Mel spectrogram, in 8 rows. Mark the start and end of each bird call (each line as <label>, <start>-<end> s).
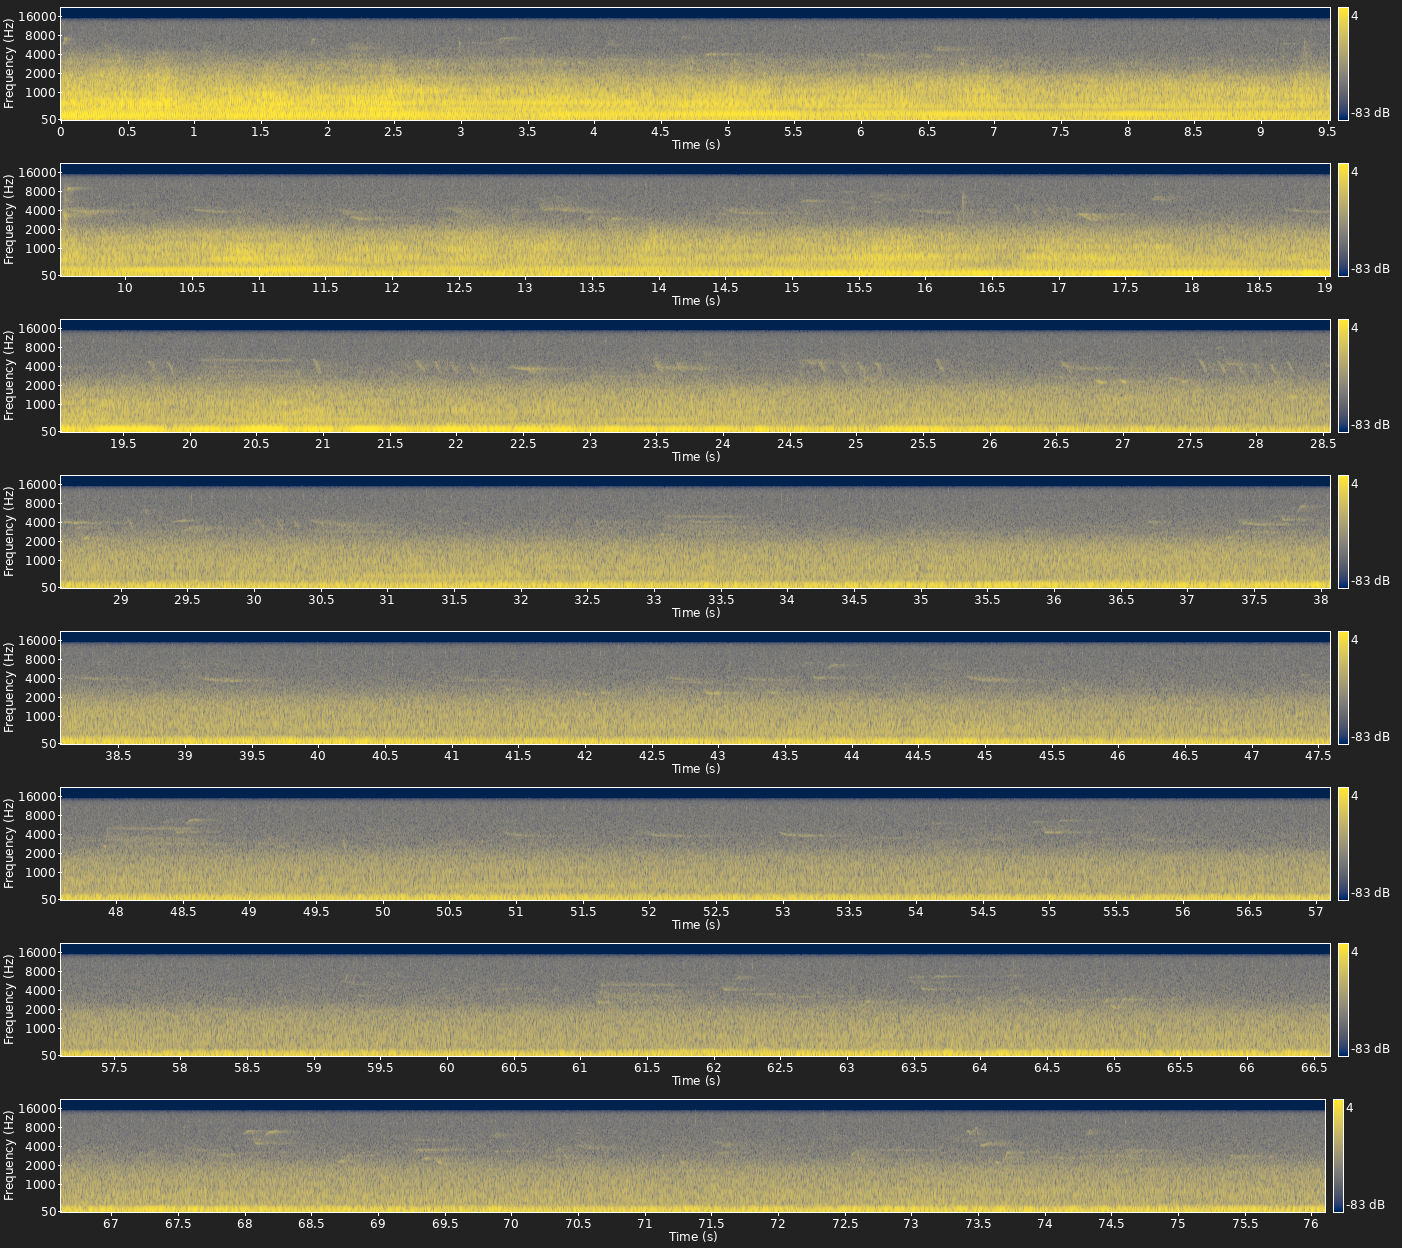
Common Grackle (Quiscalus quiscula), 9.4-10.0 s
American Goldfinch (Spinus tristis), 20.6-29.7 s
Gray Catbird (Dumetella carolinensis), 61.8-73.9 s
